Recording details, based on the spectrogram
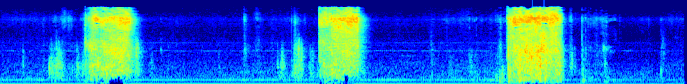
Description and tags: A paper is teared apart.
